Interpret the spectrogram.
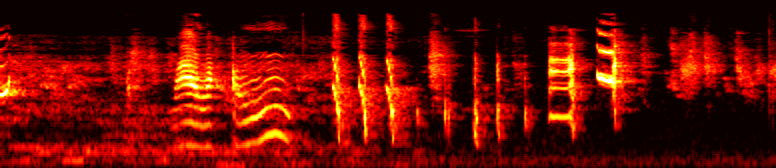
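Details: Indian ringneck parakeet vocalizing indoors. Wavering, speech-like squawks and harsh clicks run quickly one after another, ending in shrill high chirps. A faint low room hum sits underneath.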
